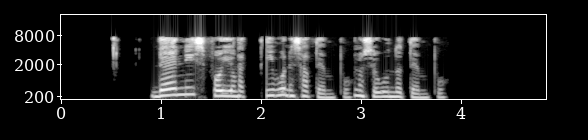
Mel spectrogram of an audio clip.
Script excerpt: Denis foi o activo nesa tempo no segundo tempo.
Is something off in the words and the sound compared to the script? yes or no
yes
